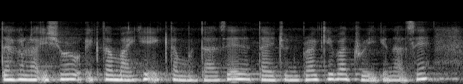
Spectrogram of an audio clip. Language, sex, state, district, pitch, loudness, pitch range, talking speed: Nagamese, female, Nagaland, Dimapur, 220 Hz, -13 LUFS, 205-235 Hz, 180 wpm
